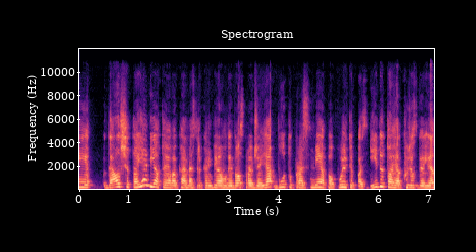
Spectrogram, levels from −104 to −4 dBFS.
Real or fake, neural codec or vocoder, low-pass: fake; codec, 44.1 kHz, 7.8 kbps, Pupu-Codec; 10.8 kHz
